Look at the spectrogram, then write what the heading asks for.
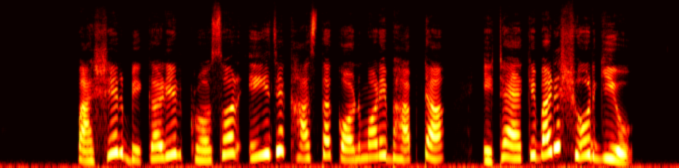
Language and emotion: Bengali, happy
